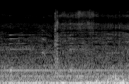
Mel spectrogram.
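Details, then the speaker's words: Truck air brake pre-trip, engine fired up at low air pressure after the parking valve popped at about 22 psi: idle with a steady high-pitched warning tone and repeated dings. Low air warning buzzer working. "Now we're going to fire it up. Make sure low air warning buzzer works."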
